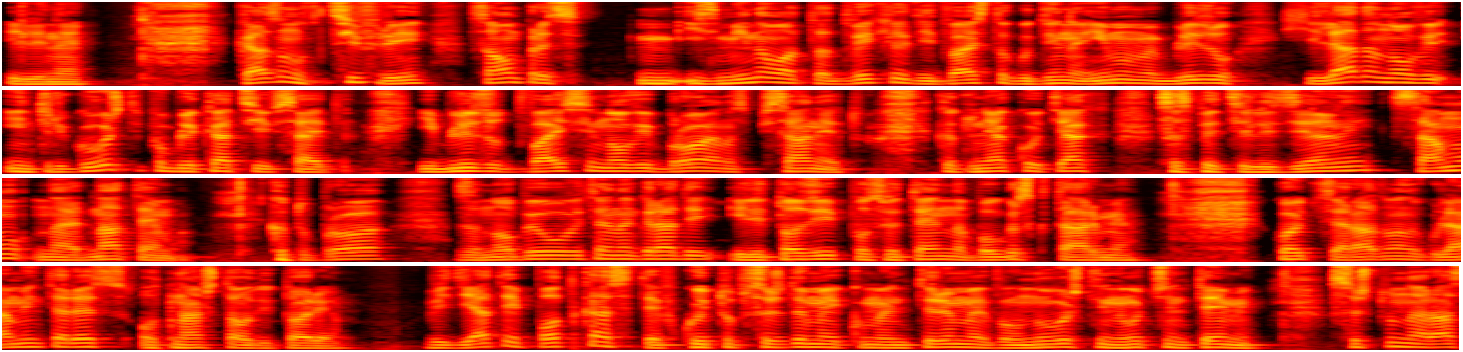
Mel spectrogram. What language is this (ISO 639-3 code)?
bul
